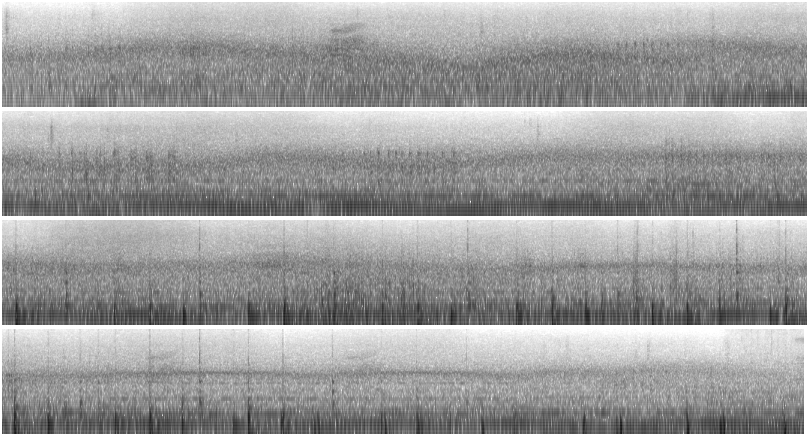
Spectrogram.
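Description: Dark ambient film soundtrack: a rushing, noisy wash with wavering high pitches, joined about a quarter of the way through by a steady low drone, and from about halfway by repeated sharp knocks.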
